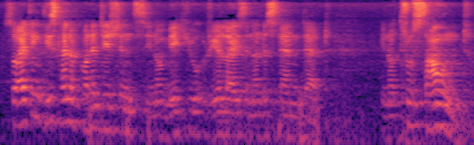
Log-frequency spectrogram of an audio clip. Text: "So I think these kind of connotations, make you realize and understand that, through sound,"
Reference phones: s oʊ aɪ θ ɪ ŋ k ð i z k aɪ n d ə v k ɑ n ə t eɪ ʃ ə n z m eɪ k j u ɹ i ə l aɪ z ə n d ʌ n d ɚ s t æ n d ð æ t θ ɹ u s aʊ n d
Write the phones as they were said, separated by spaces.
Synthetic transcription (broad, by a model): s oʊ aɪ t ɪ ŋ k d i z k aɪ n d ə v k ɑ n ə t eɪ ʃ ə n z m eɪ k j u ɹ i ə l aɪ z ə n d ʌ n d ɚ s t æ n d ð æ t t ɹ u s aʊ n d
